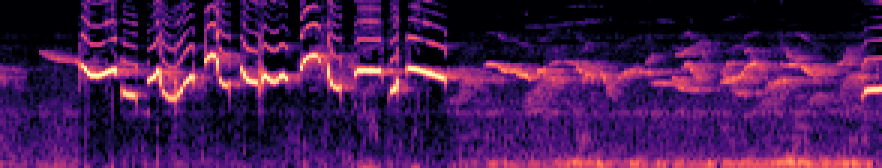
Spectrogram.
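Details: Kacer, the oriental magpie-robin, challenging a rival bird: a rapid run of rich, looping whistles rising and falling for about three seconds, followed by quieter twittering phrases over a low hum.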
